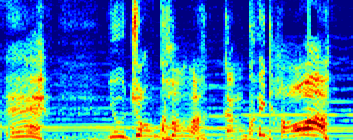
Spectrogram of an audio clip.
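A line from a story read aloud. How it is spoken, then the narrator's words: Shouting to men. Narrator (Chinese): 布雷萨克向监视着西里修斯和保镖的三个手下喊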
